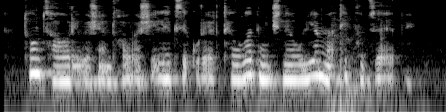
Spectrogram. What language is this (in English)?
Georgian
